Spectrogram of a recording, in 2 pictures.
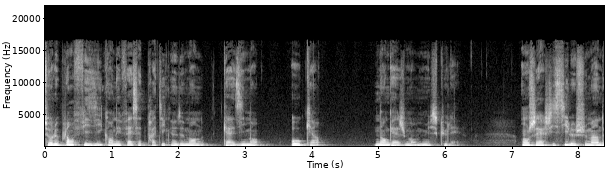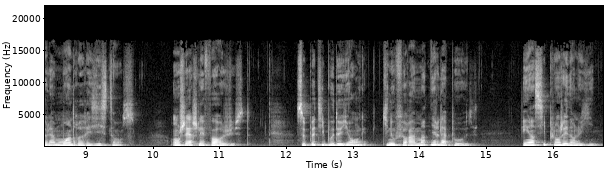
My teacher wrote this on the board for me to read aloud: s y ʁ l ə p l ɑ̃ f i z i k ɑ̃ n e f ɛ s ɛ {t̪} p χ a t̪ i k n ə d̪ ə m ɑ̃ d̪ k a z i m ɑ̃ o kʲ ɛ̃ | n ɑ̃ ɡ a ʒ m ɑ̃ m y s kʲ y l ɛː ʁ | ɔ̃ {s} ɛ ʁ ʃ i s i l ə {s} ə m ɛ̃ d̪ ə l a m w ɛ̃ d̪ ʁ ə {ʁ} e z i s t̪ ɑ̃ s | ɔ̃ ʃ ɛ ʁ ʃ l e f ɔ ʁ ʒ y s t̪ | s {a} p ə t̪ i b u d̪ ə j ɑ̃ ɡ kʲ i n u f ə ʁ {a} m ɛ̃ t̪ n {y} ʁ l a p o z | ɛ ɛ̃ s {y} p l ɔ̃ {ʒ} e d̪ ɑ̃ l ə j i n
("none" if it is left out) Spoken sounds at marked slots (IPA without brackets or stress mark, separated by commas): t̪, ʃ, ʃ, ʁ, ə, a, i, i, ʒ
